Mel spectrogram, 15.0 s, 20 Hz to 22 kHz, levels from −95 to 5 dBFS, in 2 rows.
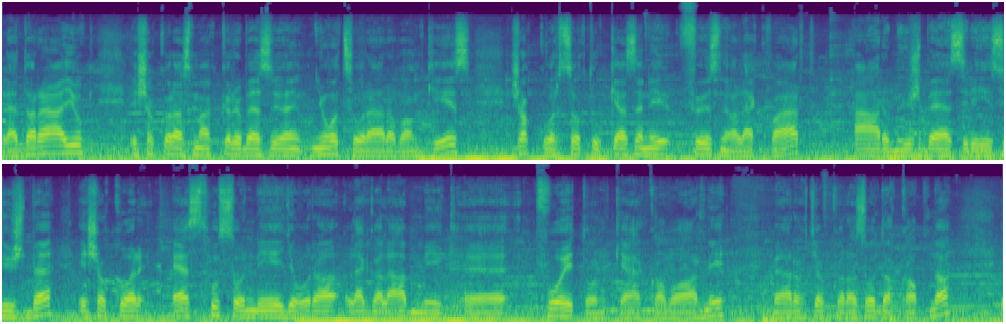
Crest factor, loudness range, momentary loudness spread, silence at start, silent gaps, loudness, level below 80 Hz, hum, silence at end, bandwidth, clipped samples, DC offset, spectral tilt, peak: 12 dB; 2 LU; 4 LU; 0 s; none; -14 LUFS; -20 dBFS; none; 0 s; 16 kHz; under 0.1%; under 0.1%; -5.5 dB/octave; -2 dBFS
